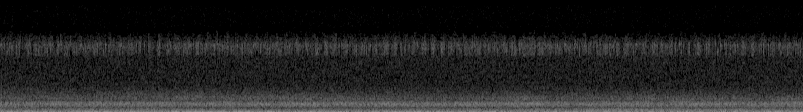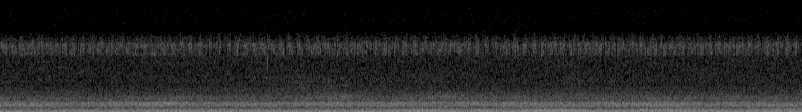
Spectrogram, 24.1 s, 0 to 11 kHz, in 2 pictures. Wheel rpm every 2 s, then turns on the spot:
0, 0, 0, 0, 0, 0, 0, 0, 0, 0, 0, 0.
none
